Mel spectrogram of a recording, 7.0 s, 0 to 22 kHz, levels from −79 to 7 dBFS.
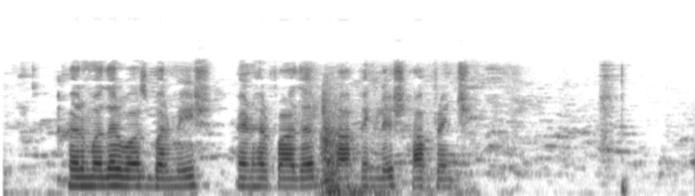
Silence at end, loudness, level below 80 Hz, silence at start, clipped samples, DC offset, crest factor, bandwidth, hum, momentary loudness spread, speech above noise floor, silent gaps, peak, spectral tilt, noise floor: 0 s; -16 LUFS; -34 dBFS; 0.05 s; under 0.1%; under 0.1%; 16 dB; 7.4 kHz; none; 22 LU; 32 dB; none; -2 dBFS; -5 dB/octave; -48 dBFS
